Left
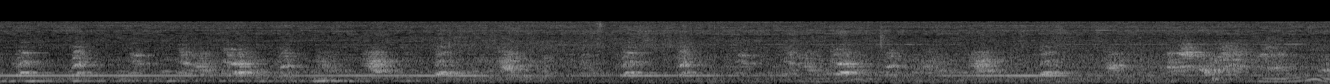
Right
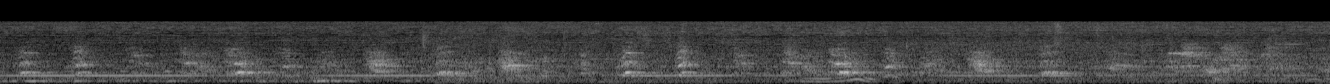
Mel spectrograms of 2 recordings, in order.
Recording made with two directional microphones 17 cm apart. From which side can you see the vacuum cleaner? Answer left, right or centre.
centre.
